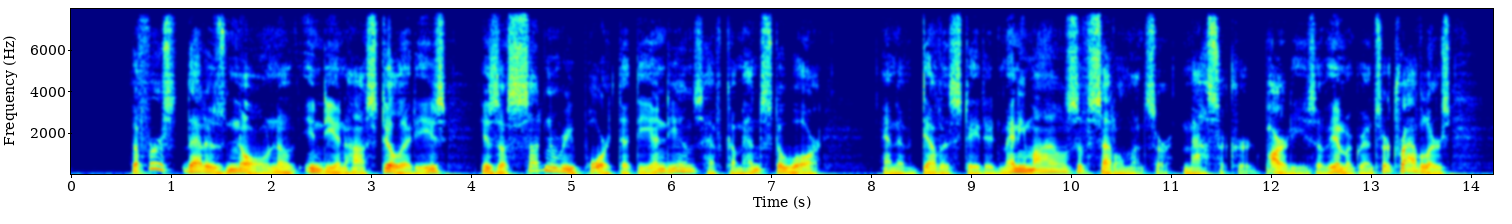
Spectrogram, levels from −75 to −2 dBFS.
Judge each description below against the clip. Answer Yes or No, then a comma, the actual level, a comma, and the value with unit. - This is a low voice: Yes, low, 110 Hz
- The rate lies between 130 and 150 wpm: Yes, average, 145 wpm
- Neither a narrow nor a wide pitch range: No, wide, 6.7 semitones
